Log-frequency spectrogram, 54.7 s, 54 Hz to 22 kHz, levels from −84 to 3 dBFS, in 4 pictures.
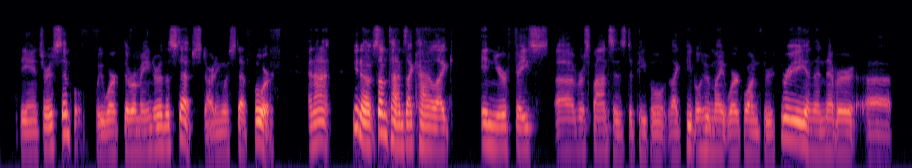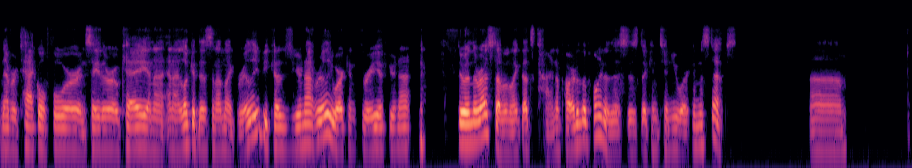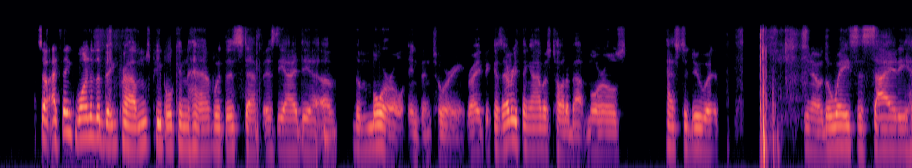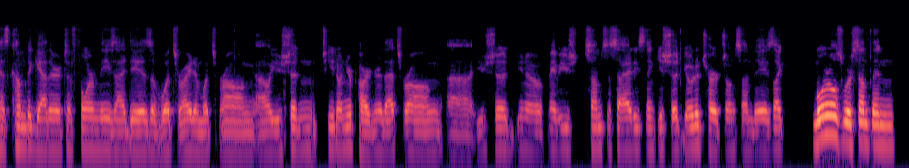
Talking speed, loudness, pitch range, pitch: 190 wpm, -28 LUFS, 105-125 Hz, 115 Hz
